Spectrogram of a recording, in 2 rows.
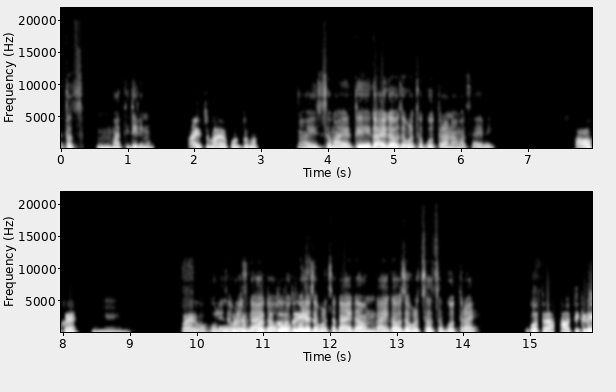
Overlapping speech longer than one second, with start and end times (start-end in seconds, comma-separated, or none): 10.1-11.8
